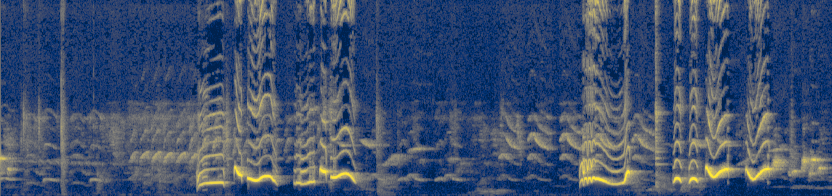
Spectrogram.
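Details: Black-throated laughingthrush singing a morning voice-training song: loud, rich whistled notes swooping down and up, in two bursts separated by a quiet gap with faint soft calls.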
